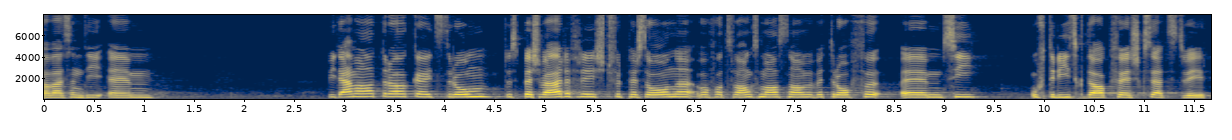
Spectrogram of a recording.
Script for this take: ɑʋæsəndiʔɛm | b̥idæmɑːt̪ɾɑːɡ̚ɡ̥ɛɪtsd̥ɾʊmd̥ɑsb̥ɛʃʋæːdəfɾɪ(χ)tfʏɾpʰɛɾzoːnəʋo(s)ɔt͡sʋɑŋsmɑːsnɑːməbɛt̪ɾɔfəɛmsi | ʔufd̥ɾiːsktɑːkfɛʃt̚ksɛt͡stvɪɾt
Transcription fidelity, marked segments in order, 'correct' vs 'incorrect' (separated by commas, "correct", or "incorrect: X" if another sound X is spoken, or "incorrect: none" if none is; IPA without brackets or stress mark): incorrect: ʃ, incorrect: f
